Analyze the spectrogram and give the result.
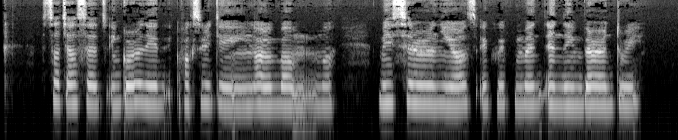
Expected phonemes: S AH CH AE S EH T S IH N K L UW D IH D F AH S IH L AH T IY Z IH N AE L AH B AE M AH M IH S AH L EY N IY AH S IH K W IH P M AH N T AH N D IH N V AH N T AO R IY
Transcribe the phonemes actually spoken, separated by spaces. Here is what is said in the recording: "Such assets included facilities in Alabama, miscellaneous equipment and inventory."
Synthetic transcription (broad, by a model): S AH CH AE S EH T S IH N K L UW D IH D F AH S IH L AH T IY IH N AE L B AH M M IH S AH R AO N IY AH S IH K W IH P M AH N T AH N D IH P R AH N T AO R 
